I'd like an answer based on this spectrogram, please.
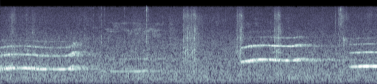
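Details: Indri lemurs in the Périnet Reserve, Madagascar, giving long wailing tones that slide and hold, with a later rising wail; high overtones stacked above, faint background chatter.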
